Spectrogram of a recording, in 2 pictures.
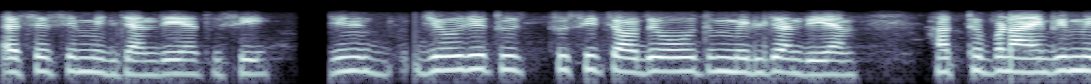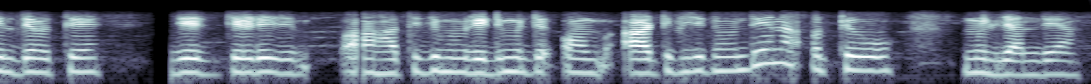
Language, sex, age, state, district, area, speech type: Punjabi, female, 18-30, Punjab, Shaheed Bhagat Singh Nagar, rural, conversation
